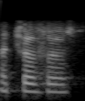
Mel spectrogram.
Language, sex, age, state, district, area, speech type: Punjabi, male, 18-30, Punjab, Firozpur, rural, conversation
